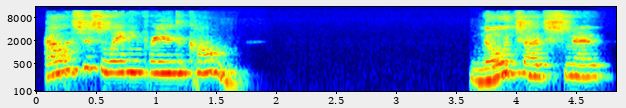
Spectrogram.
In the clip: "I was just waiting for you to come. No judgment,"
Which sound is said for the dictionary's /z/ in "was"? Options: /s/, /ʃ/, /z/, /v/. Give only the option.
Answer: /z/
